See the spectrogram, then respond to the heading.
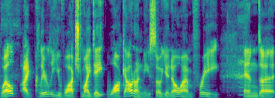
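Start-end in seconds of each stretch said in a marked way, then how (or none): none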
